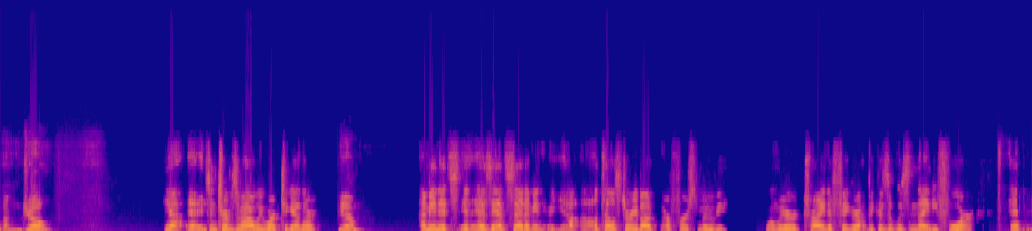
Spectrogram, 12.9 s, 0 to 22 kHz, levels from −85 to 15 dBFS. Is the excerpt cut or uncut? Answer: cut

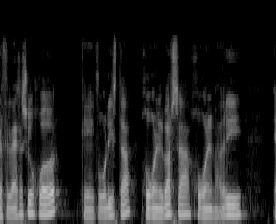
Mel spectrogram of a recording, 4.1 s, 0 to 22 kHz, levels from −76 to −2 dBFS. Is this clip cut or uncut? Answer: cut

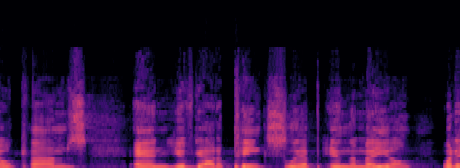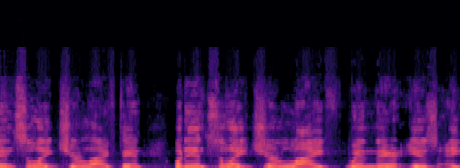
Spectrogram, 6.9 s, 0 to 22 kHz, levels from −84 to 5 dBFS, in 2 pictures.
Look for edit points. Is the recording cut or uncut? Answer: uncut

